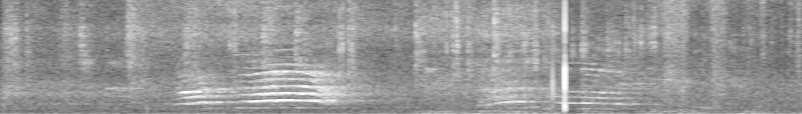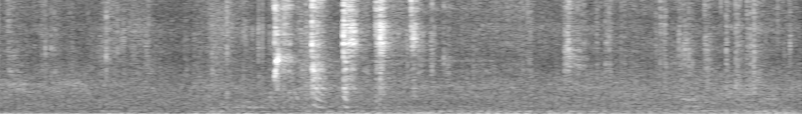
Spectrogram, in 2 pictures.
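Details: Goldie, a rescue kitten guarding her adopted siblings, gives two short high arched meows in the first three seconds over a steady low rumble. A sharp click follows, and faint patter is heard later.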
